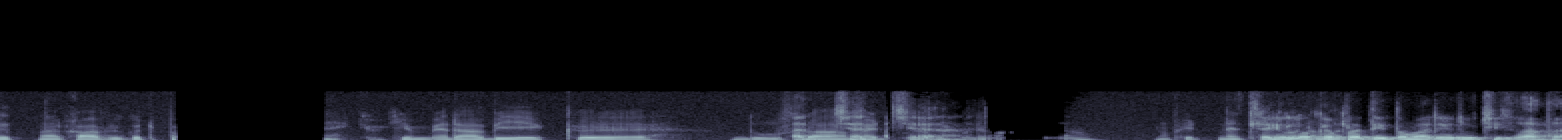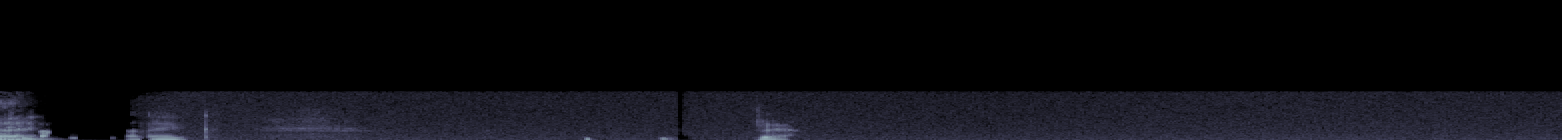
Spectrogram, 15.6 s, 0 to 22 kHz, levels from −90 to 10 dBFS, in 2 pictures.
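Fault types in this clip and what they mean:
Audio dropout to silence: the sound cuts to dead silence from 0.88 to 1.62 s, about 0.74 s lost, likely from the input briefly dropping out.
Echo leak: short, faint repeats of the speech trail it by about 460 ms at 4.41 and 6.69 s, and by about 370 ms at 7.99 and 11.09 s, likely loudspeaker pickup the canceller missed.
Speech suppressed in double talk: the speech ducks by as much as about 40 dB at 4.44–5.39, 6.76–7.55 and 7.71–8.58 s, likely the canceller clamping down while both sides overlap.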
